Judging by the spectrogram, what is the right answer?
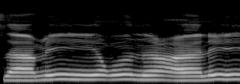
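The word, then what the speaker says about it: سميع عليم: হবে এইভাবে পড়বেন সামিউন আলিম আইনটিকে যেভাবে উচ্চারণ করলাম সেভাবেই এই দুটি আইন দুই জায়গায় পড়লাম আইনটিকে অনেক সবাই আলিফের মতন উচ্চারণ করে দেয় বা রিডিং করে তো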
